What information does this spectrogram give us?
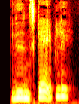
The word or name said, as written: lidenskabelig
